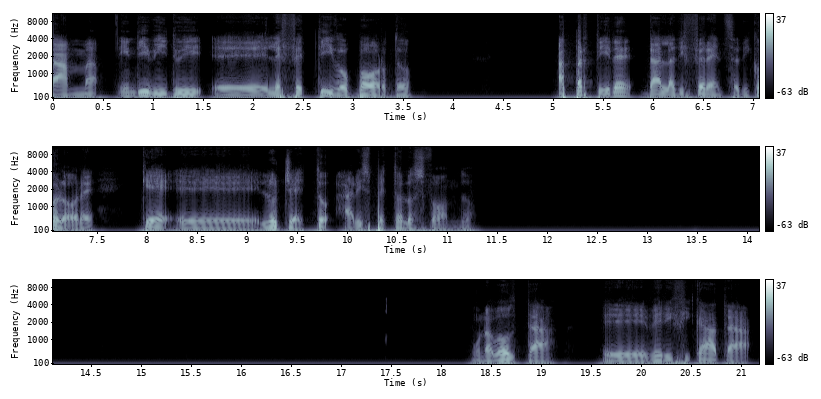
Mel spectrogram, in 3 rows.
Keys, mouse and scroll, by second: 0.9 click, 1.9 click, 3.1 click, 4.0 click, 5.0 click, 5.8 click, 7.0 click, 8.4 click, 9.5 click, 10.3 click, 11.5 click, 12.4 click, 13.2 click, 14.1 click, 15.0 ctrl+scroll up 2, 16.1 ctrl+click, 16.9 ctrl+scroll down 2, 17.5 ctrl+click, 18.0 ctrl+click, 19.8-20.1 scroll up 2, 20.2 scroll down 2, 20.8 ctrl+scroll up 2.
